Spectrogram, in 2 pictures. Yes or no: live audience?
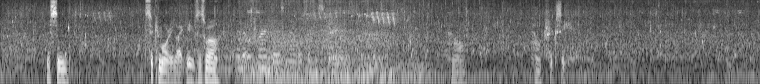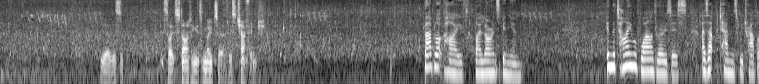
no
